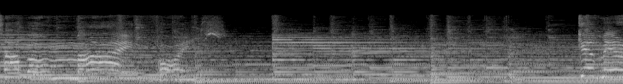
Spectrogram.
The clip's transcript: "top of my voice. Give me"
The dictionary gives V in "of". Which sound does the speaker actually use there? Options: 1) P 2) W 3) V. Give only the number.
2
